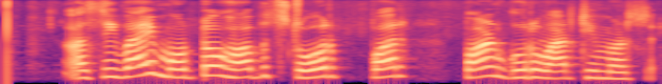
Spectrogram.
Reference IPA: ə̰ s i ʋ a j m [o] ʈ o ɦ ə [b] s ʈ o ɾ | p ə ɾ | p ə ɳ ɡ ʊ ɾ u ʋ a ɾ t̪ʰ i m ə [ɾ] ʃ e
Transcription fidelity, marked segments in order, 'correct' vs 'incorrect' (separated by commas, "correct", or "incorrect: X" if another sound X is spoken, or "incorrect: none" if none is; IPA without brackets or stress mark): correct, correct, incorrect: ɭ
